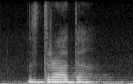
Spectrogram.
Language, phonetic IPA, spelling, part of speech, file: Belarusian, [ˈzdrada], здрада, noun, Be-здрада.ogg
- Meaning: treason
